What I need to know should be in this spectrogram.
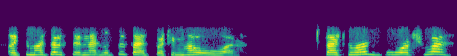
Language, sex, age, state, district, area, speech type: Kashmiri, female, 60+, Jammu and Kashmir, Pulwama, rural, conversation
